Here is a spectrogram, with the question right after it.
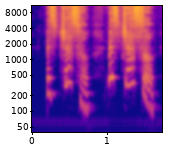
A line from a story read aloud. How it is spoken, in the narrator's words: with a gasp I echoed it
